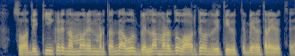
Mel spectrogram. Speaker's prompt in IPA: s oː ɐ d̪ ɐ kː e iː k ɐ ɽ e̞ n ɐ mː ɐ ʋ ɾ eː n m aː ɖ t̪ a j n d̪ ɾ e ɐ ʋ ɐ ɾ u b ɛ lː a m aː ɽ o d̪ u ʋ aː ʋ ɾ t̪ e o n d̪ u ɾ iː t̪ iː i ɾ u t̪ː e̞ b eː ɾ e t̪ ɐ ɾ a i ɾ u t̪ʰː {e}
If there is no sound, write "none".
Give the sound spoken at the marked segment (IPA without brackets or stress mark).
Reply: e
